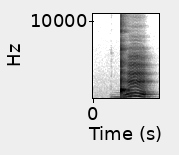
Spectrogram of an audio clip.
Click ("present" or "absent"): present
